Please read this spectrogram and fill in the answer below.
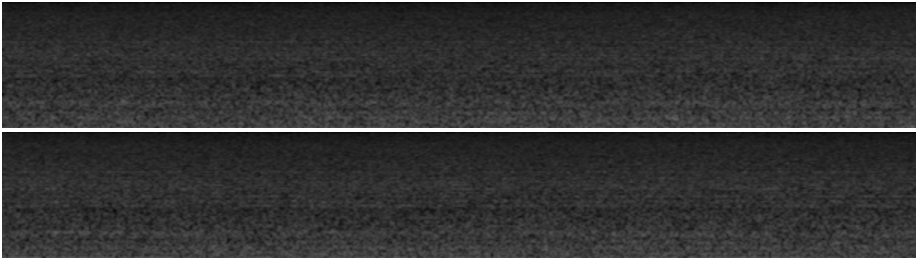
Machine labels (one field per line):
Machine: fan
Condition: abnormal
